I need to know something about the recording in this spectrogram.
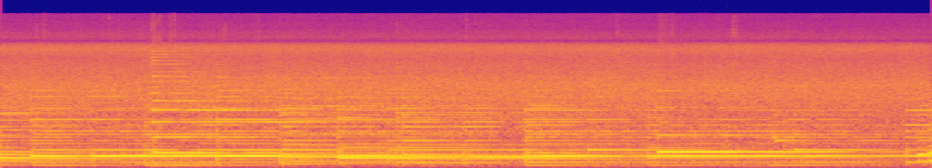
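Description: Electronic keyboard playing slow, sustained chords over a bass line, the chords changing every second or two.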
